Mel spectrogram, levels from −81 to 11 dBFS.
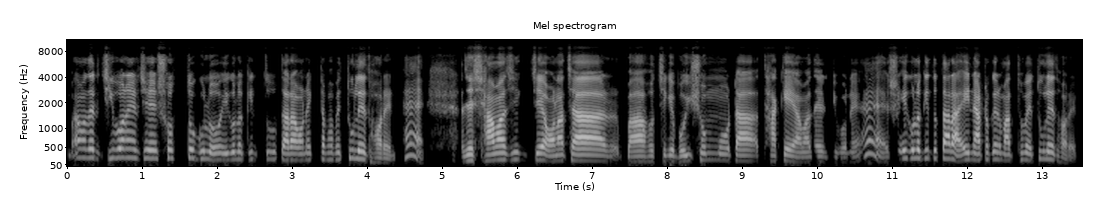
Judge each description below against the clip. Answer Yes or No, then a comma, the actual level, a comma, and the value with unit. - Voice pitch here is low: No, medium, 175 Hz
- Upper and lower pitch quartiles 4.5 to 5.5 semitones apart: Yes, average, 5.1 semitones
